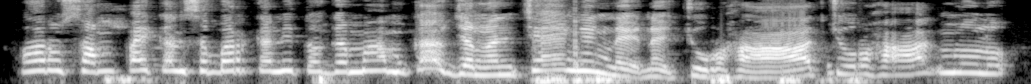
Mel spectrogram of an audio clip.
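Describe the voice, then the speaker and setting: A woman's voice: high-pitched, animated, moderate pace, a bit bright. A woman hosting an online interfaith debate, lecturing and scolding her opponent, repeating herself for emphasis. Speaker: host of an interfaith debate room.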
